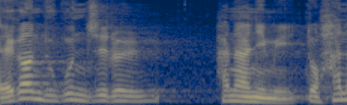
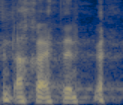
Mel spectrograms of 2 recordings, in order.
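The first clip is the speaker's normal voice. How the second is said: usual speaking voice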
